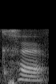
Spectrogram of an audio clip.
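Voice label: "koek6", Cantonese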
